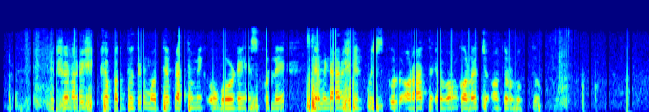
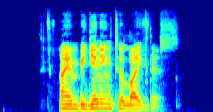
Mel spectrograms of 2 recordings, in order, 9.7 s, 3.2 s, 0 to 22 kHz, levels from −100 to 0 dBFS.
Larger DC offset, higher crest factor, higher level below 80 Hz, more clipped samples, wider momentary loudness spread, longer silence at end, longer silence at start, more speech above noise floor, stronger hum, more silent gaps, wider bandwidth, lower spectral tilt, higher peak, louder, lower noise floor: neither; about the same, 22 dB vs 22 dB; about the same, -62 dBFS vs -62 dBFS; neither; about the same, 18 LU vs 18 LU; first, 1.25 s vs 0.6 s; second, 0.4 s vs 0.7 s; second, 35 dB vs over 68 dB; neither; neither; second, 7.8 kHz vs 14 kHz; first, -7 dB/octave vs -5 dB/octave; second, -8 dBFS vs -2 dBFS; second, -31 LUFS vs -21 LUFS; second, -65 dBFS vs under -90 dBFS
